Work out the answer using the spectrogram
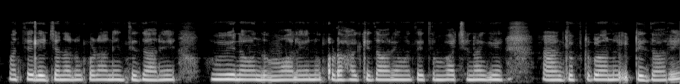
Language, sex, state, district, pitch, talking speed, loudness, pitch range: Kannada, female, Karnataka, Bellary, 215 Hz, 150 wpm, -15 LUFS, 215-220 Hz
